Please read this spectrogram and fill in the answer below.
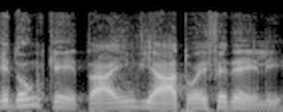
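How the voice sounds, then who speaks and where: Pitch varies in an ordinary way as a plain, everyday voice keeps to a moderate speed. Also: man. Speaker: local TV news reporter. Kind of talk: formal news reading, scripted report. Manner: formal, steady, measured newsreader delivery.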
